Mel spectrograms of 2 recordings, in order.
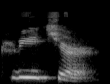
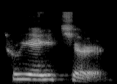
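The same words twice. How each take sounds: First: The first vowel sounds like 'ee'. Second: The first vowel does not sound like 'ee'. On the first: The speaker calls it right. "So the A sounds like a double E" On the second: The speaker calls it wrong. "I noticed somebody said creature"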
